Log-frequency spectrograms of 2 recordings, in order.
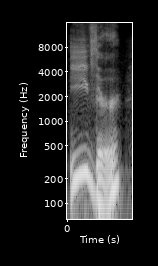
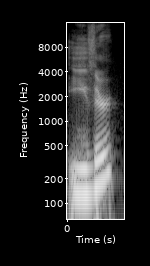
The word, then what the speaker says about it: either: Mas, normalmente, utilizamos o either ou either. Depende, tem região que pronuncia de um jeito e tem região que pronuncia do outro.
